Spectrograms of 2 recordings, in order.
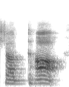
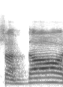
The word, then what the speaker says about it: Śraddhā: So Śraddhā has to be pronounced as Śraddhā. It cannot be pronounced as Śraddhā or anything else.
